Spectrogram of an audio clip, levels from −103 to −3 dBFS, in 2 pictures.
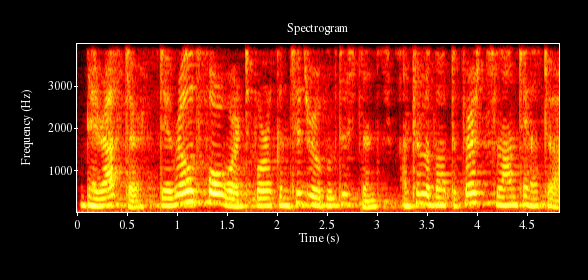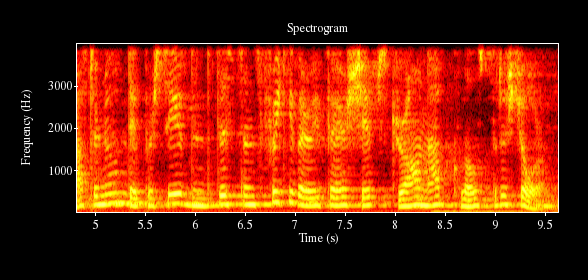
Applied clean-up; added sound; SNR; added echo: none; none; none; reverberation time 2.0 s.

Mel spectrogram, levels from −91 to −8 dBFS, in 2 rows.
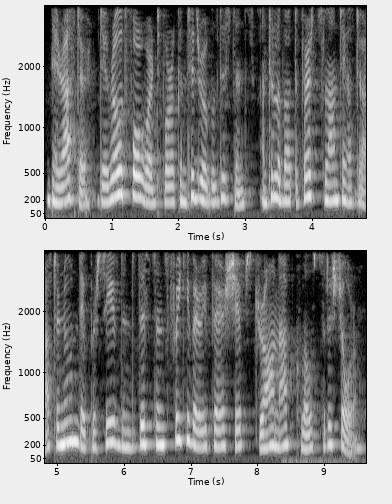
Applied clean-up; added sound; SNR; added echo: none; none; none; none.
